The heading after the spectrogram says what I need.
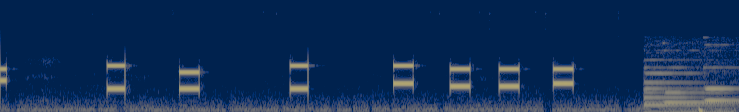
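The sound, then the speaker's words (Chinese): Touch-tone keypad beeps as a phone number is dialed to call back a line that would not connect: eight short, evenly loud dual-tone beeps at an uneven pace, followed by a longer, richer tone. “因为真的是打不通，我们就回拨也是不通”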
